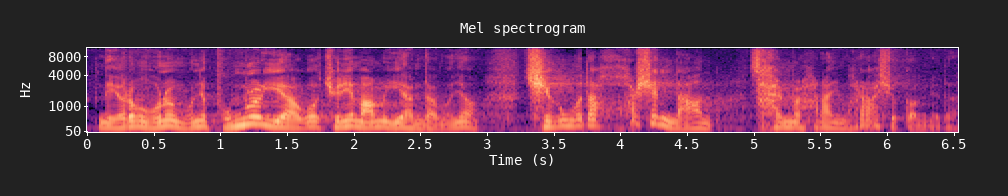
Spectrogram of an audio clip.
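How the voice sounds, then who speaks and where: A man's voice: fairly high pitch, quick pace, gravelly, fairly bright tone, breathy edge. A middle-aged male pastor preaching a sermon, telling stories animatedly and mixing in English words. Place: church sanctuary. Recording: long hall reverb.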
